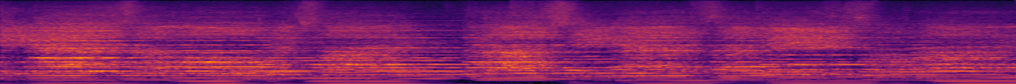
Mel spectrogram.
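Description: A group of voices singing a hymn with instrumental accompaniment, in long held chords over a steady deep bass that change every second or two.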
